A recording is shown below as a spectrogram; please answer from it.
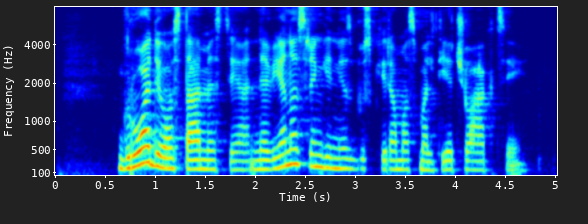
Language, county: Lithuanian, Vilnius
